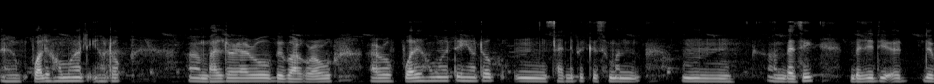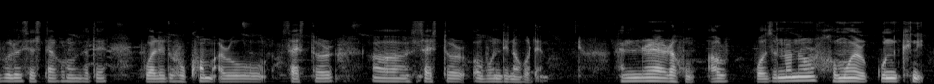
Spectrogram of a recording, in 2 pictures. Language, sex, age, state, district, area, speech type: Assamese, male, 30-45, Assam, Golaghat, rural, spontaneous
